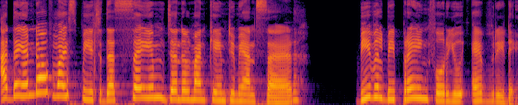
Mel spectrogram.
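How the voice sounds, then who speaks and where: A woman with a non-native accent speaks fairly slowly at a high pitch, her voice swinging very widely up and down. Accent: noticeable foreign. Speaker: political candidate. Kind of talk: campaign speech. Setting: stage with dinner audience. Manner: humorous, conversational.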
